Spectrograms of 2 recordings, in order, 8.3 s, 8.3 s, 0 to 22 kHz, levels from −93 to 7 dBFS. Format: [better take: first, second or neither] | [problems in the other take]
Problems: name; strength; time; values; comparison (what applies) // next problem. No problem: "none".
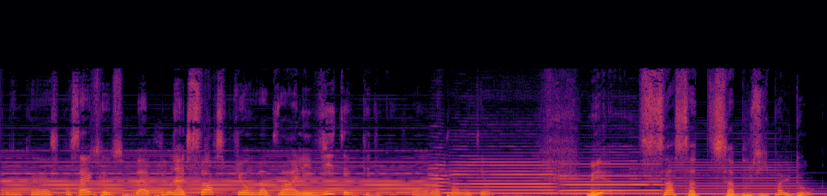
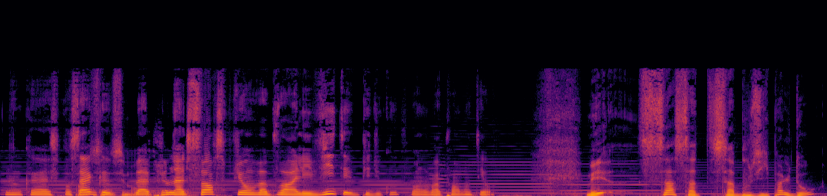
second | background music; loud; throughout; 2 dB below the speech; faint in the second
